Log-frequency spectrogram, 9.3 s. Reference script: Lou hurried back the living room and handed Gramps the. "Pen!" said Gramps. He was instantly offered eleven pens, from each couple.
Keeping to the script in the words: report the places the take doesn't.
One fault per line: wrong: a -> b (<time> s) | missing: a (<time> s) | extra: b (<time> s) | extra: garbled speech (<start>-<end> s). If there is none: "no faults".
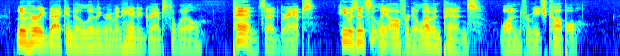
extra: into (1.0 s)
extra: will (2.6 s)
extra: one (7.5 s)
